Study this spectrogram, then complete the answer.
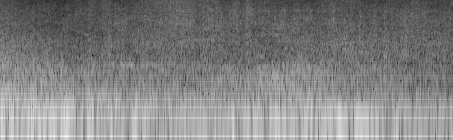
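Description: A fire spell blasts out in Hogwarts Legacy, a sustained roaring burst of flame with a heavy low rumble that stays loud for about two seconds.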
